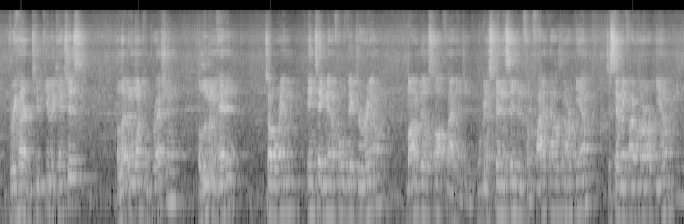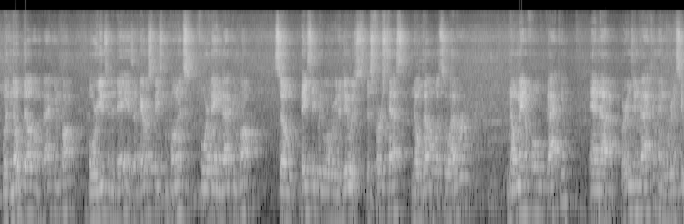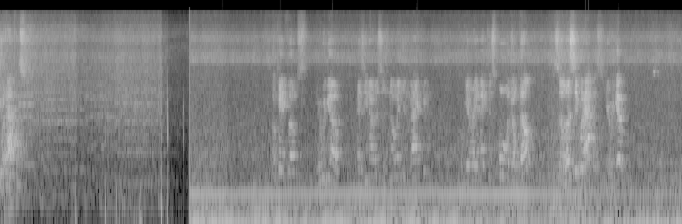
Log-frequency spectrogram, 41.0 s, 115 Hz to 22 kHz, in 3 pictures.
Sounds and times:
Speech: 0.2s - 23.2s, 23.8s - 28.1s, 32.8s - 36.0s, 36.6s - 40.0s.

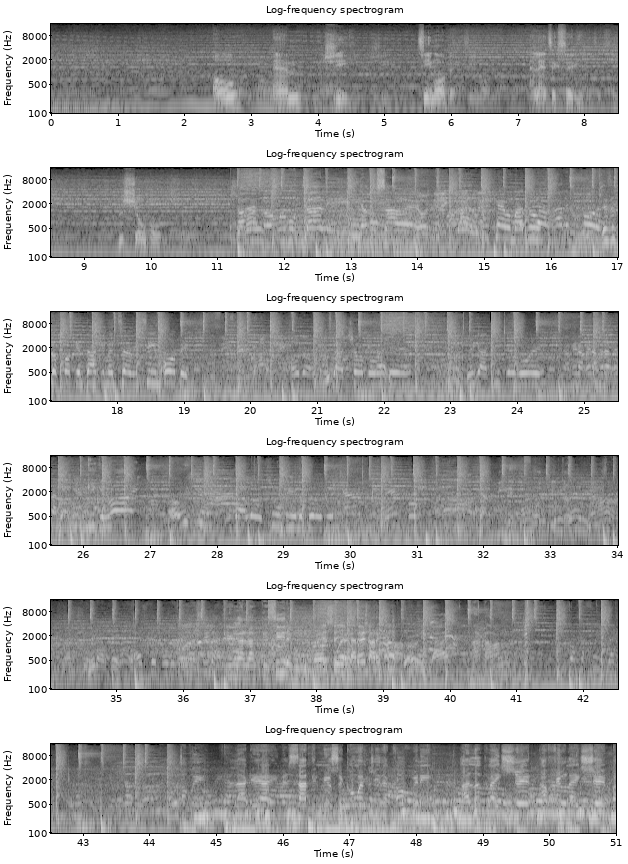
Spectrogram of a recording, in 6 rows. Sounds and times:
Music: 0.0s - 51.0s.

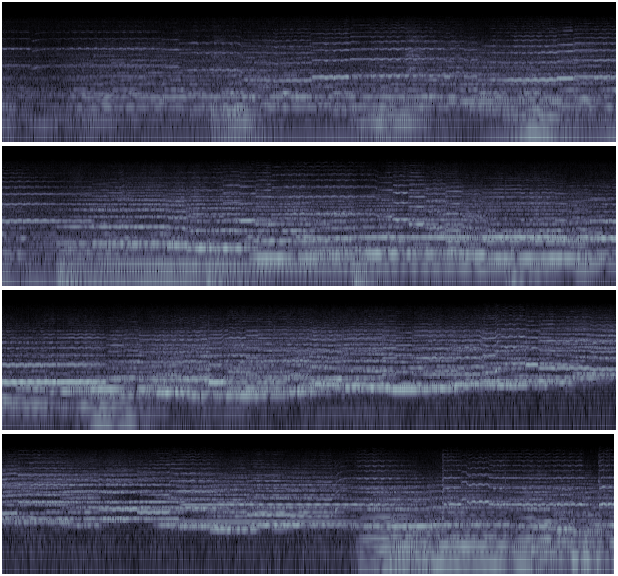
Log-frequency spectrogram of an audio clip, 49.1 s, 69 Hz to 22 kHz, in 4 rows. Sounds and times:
Violin, fiddle: 0.0s - 49.0s.

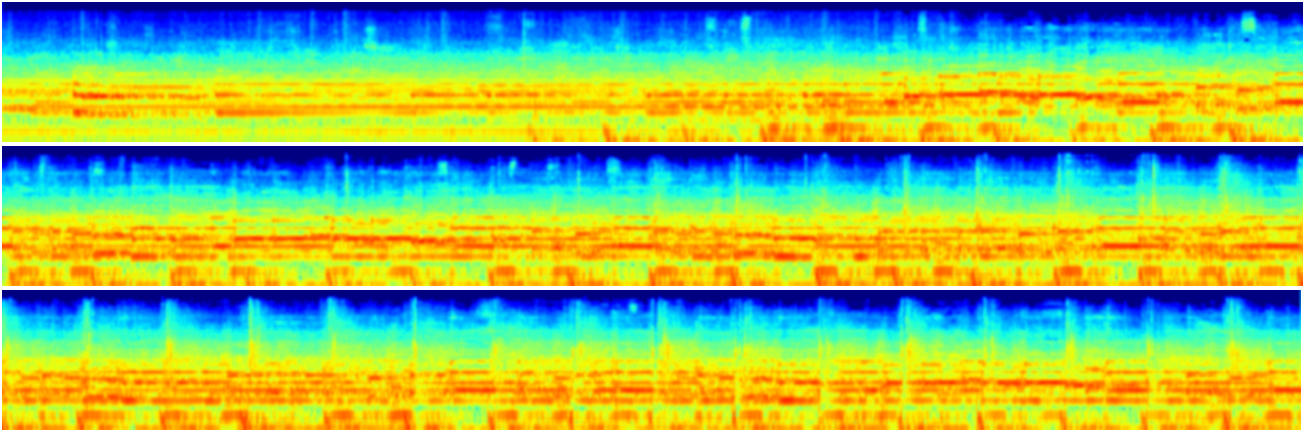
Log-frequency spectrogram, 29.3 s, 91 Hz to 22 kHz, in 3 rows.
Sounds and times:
Speech: 0.0s - 16.6s
Music: 0.0s - 29.2s.

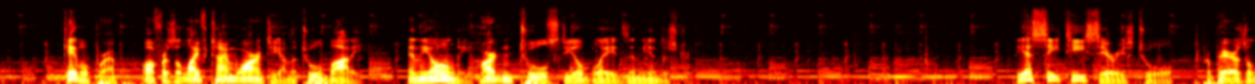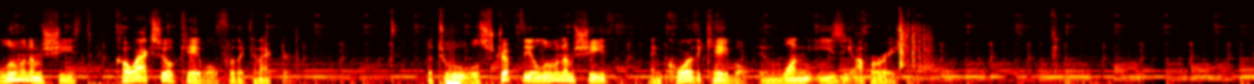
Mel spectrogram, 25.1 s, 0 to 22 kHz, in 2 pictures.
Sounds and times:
Music: 0.0s - 25.0s
Speech: 0.6s - 7.0s, 10.2s - 15.5s, 16.8s - 21.7s.

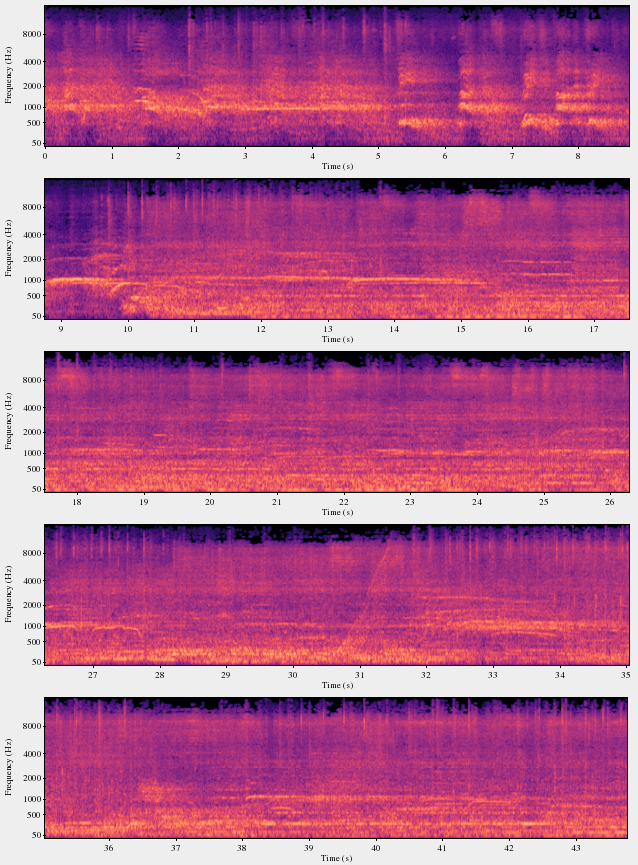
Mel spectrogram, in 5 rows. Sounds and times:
Cheering: 0.0s - 5.1s, 8.8s - 36.9s, 37.5s - 43.7s
Music: 9.2s - 43.7s.

